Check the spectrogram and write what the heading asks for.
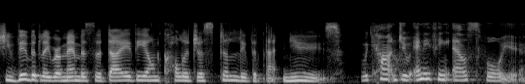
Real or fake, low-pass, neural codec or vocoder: real; 7.2 kHz; none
